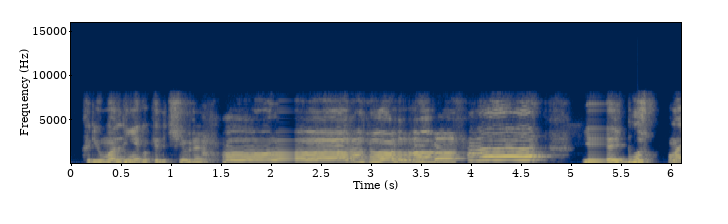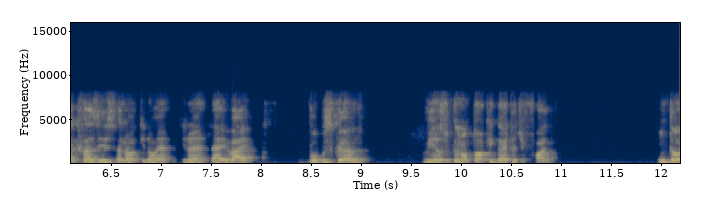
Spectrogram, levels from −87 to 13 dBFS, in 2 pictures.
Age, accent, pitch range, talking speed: 20-39, Brazilian, 135-195 Hz, 175 wpm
